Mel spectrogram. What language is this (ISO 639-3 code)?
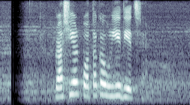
ben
